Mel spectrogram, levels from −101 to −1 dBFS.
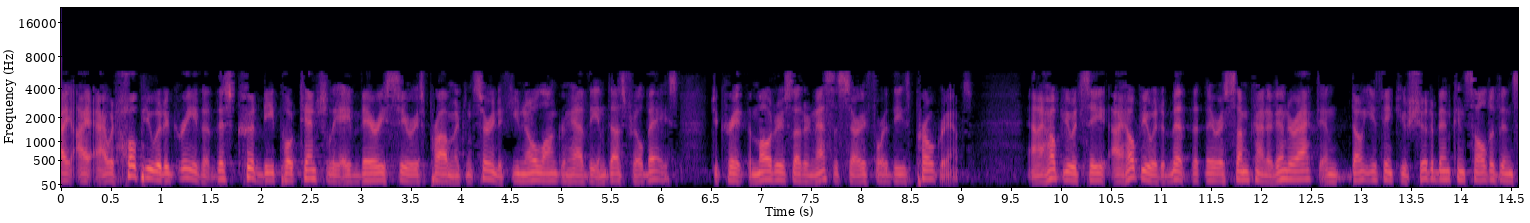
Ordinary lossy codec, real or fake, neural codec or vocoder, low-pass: MP3, 24 kbps; fake; codec, 16 kHz, 2 kbps, FunCodec, trained on Chinese and English, 25 frames a second; 7.2 kHz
